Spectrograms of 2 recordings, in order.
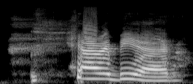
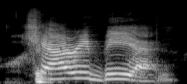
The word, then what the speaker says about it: Caribbean: Next, Caribbean. That's the wrong way. Caribbean.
